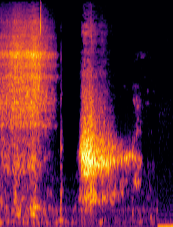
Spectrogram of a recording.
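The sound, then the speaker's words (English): Deep breaths taken to catch breath while seated after already being winded: a long, airy hissing inhale, a pause, then a heavier, lower, rougher exhale, and the start of another breath. All soft and quiet, with no speech. “And I just got to catch my breath for a second. I don't know why. I sat down and I was already out of breath, so on. There's a good breath. Do one more.”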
